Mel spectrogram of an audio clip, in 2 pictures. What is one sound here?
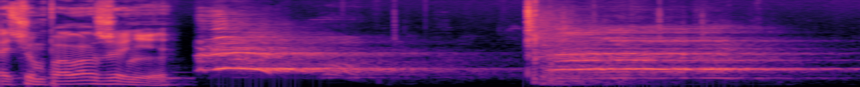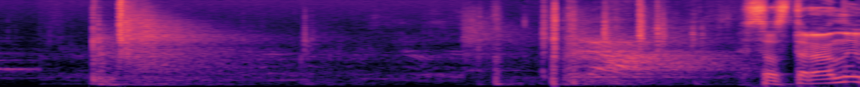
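Fencers let out long, loud shouts that ring through an echoing hall.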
